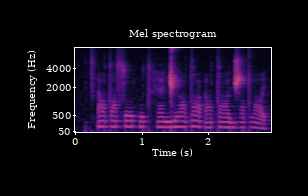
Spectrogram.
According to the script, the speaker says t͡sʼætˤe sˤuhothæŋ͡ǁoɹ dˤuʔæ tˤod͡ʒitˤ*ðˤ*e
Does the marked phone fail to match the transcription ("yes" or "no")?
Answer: no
